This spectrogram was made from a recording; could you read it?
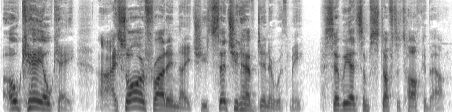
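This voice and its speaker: A man's voice: a little high, big pitch swings, a little fast, creaky. A man playing a nervous, evasive husband under suspicion in a radio detective drama, hesitant and pleading. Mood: anguished pleading. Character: nervous, evasive husband cornered as a murder suspect. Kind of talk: old-time radio detective drama acting.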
